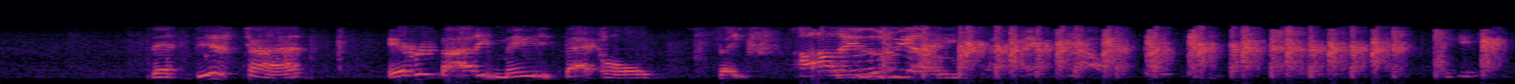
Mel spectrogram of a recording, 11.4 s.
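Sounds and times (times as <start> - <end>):
speech: 1.1 - 8.4
church congregation clapping in a steady rhythmic beat: 6.3 - 11.3.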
